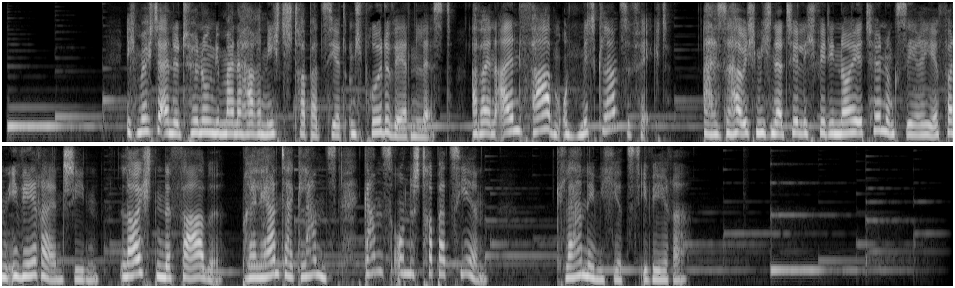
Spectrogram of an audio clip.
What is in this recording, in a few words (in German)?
Werbung; Ivera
